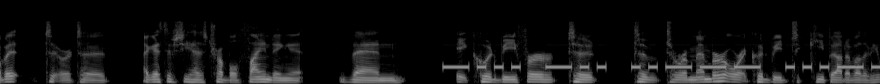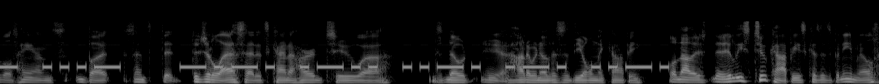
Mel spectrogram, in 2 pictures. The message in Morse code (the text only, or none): BD23V CLFRF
